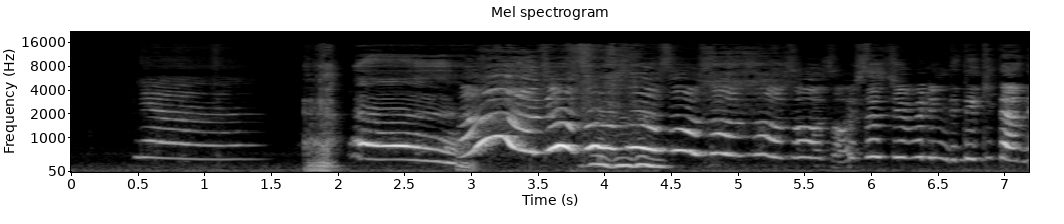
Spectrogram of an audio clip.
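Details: Komugi, a Shiba Inu, producing meow-like "nya" vocalizations at home: a steady opening note, then a series of wobbly, sliding whines with swooping pitch, a brief low rumble partway through, and human voices in the background.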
